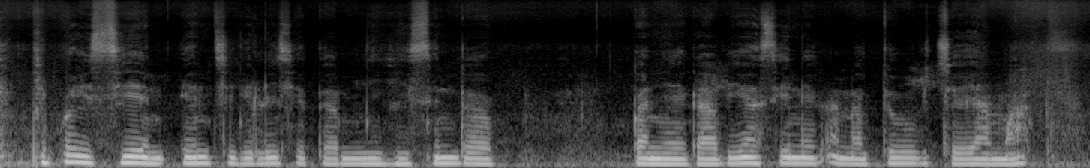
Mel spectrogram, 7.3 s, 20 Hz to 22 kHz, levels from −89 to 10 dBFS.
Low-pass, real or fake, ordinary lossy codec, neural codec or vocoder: none; fake; none; codec, 44.1 kHz, 7.8 kbps, Pupu-Codec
